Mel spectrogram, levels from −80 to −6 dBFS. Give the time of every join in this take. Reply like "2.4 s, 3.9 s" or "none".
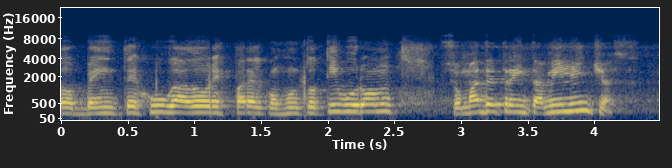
2.8 s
